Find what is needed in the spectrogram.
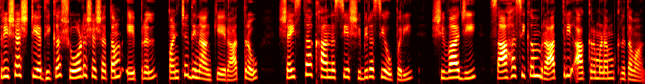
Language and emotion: Sanskrit, neutral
